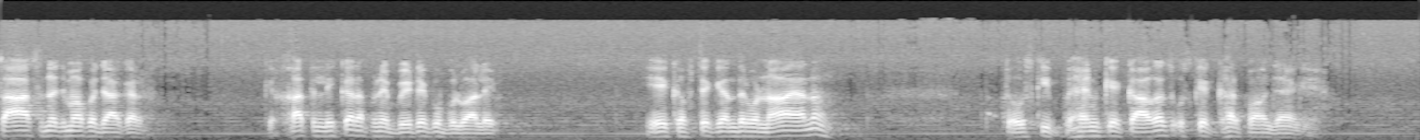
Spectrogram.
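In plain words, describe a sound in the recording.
A middle-aged man speaks sternly and slowly, close by.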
